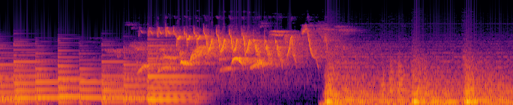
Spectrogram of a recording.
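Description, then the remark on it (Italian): Small birds chirp and tweet off-key in a rapid, jumbled, tuneless burst of high sweeping notes for a couple of seconds, after a run of repeated tonal notes and before a noisy, cluttered stretch. “I tuoi uccellini sono così stonati che non riescono a cantare nemmeno Fra Martino Campanaro?”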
